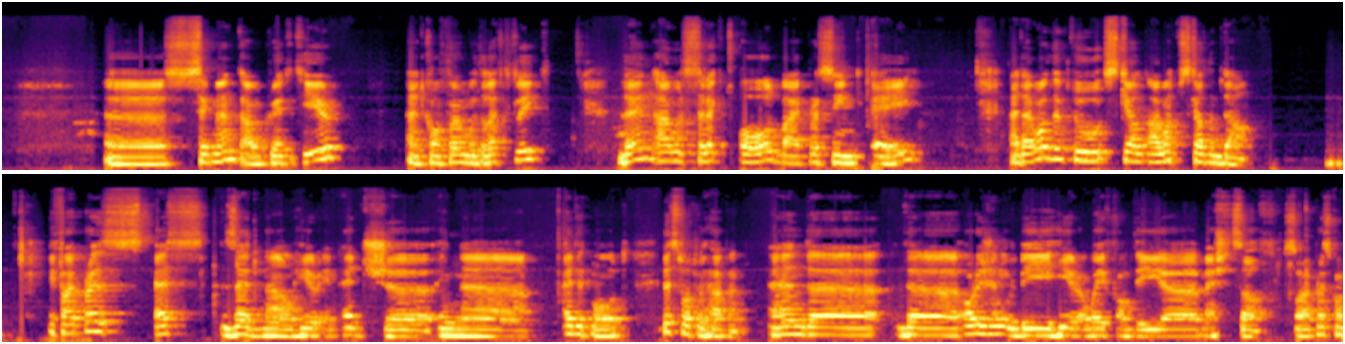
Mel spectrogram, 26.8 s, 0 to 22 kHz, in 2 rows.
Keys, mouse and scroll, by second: 5.0 middle click, 6.2 middle click, 9.1 middle click, 11.3 middle click, 22.2 middle click, 26.7-26.8 middle drag.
